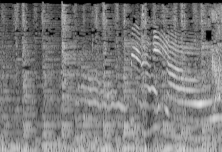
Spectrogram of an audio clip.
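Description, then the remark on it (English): A voice imitates a cat's meow with drawn-out, sliding cries over a loud, steady musical backing that plays throughout. “My dad has a cat on his head.”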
